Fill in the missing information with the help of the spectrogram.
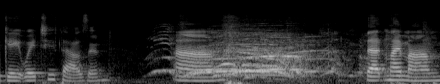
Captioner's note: audience cheering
